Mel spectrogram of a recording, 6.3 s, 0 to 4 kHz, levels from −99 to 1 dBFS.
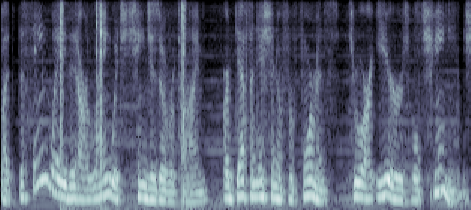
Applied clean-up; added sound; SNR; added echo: none; Mechanisms; 10 dB; reverberation time 0.2 s.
